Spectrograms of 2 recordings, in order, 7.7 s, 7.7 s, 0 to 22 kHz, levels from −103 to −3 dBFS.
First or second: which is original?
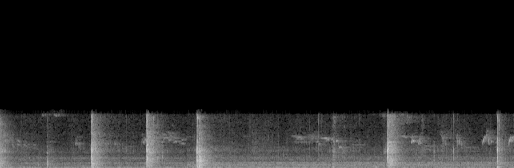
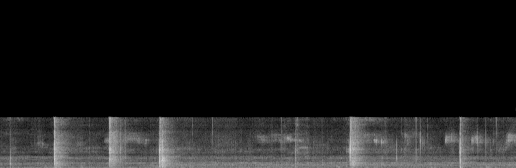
first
